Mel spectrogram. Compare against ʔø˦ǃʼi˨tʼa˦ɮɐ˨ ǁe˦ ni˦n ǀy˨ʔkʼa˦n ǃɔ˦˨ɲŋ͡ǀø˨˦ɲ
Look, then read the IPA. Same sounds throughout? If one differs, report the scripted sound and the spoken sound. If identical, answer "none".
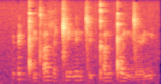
e˦ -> i˦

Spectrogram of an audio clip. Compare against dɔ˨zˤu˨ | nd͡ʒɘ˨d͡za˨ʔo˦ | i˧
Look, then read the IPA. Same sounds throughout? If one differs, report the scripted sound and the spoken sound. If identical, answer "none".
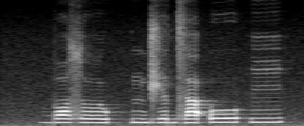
d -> b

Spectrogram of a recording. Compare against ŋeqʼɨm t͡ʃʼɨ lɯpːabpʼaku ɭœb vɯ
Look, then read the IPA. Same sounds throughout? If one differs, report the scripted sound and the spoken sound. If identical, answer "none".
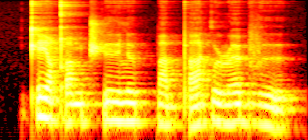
ŋ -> kʼ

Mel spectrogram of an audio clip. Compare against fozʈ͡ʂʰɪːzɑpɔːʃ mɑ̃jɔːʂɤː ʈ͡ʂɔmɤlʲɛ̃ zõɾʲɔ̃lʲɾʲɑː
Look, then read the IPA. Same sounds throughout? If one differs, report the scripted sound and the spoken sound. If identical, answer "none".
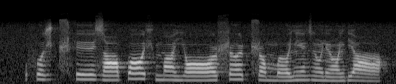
none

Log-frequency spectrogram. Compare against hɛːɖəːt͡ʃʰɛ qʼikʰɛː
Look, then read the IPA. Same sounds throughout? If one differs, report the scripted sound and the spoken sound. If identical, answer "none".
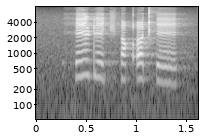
əː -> ɛː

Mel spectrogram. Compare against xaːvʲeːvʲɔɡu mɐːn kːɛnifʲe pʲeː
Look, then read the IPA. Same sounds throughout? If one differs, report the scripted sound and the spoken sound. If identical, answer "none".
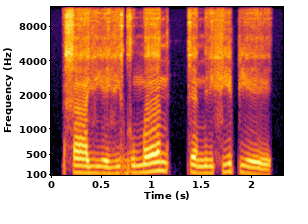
none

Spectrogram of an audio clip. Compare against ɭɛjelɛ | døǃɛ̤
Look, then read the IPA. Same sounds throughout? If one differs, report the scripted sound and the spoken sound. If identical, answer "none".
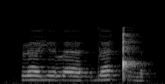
ø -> ɛ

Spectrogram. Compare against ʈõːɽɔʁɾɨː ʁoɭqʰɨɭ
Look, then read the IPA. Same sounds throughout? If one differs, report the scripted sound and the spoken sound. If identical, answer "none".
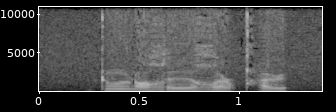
none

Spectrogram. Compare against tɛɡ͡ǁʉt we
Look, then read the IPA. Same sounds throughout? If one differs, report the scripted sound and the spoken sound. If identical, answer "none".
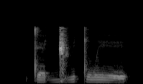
none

